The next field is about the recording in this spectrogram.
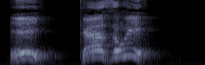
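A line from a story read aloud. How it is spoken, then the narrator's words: Shouting. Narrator (Russian): крикнул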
